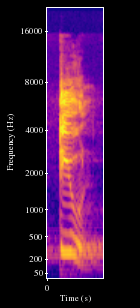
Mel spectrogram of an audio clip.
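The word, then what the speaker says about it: tune: ट्यून। इसको टू नहीं पढ़ेंगे। क्या पढ़ेंगे? ट्यून। देखिए यहां पर यू का उच्चारण हुआ।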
